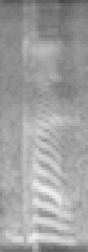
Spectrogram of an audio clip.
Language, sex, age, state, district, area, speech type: Urdu, female, 30-45, Maharashtra, Nashik, urban, read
